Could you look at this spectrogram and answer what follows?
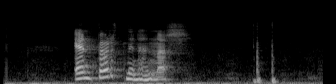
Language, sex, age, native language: Icelandic, female, 20-29, Icelandic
